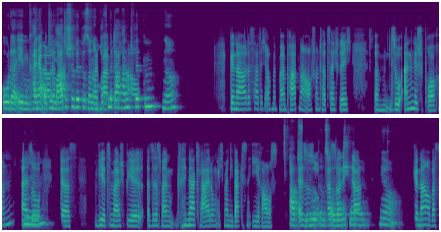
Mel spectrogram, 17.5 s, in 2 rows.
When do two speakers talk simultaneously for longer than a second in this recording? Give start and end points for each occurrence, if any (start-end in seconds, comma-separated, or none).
0.7-2.8, 14.6-15.8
